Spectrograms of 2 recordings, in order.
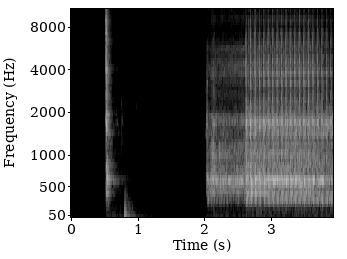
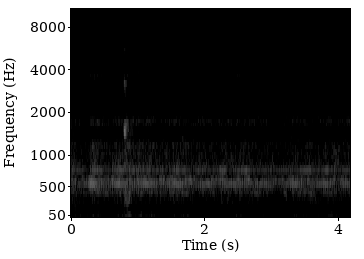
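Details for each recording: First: Commodore PET 4040 dual disk drive with replacement main board, at power-on: two sharp clicks then buzzing mechanical chatter about four per second; cause unknown, suspects drives, small board, motherboard, power supply/capacitors or cable. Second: Commodore PET 4040 dual disk drive, fitted with a replacement main board and showing strange faults, recorded with a microphone inside the drive while copying: a steady motor hum with regular stepping clicks and seek clacks; it sounds fine.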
